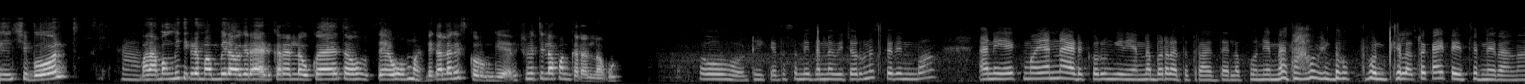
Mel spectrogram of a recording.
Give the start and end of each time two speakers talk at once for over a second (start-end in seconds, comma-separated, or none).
none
